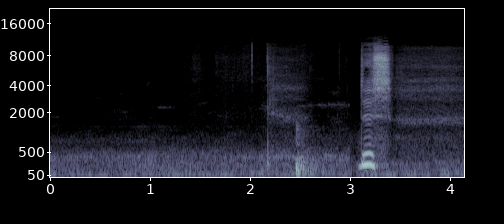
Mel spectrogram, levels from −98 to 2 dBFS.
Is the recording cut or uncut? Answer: cut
